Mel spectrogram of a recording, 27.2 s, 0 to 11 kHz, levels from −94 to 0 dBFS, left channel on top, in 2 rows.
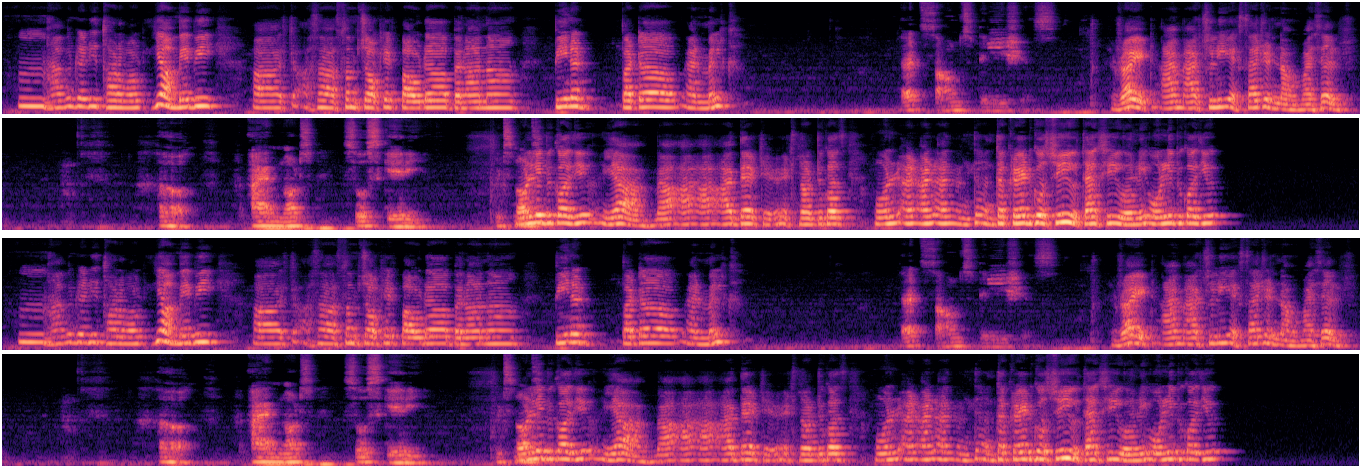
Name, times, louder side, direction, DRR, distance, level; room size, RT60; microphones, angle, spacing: voice 1, 0.2-2.2 2.5-5.1 5.5-5.9 6.2-7.3 11.1-13.4 18.7-22.0 22.3-25.7, left 3 dB, 45° left, 0.5 m, -19 dB
voice 2, 9.0-9.6 9.9-10.2 15.2-15.4 16.1-16.6 17.1-17.8 18.7-18.9, left 1 dB, 15° left, 1.0 m, -22 dB
3.0 x 2.5 x 2.8 m
head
